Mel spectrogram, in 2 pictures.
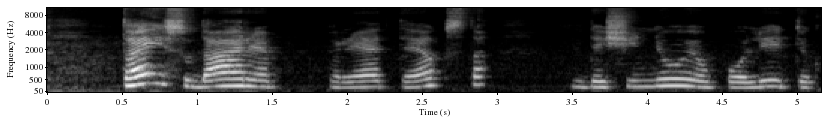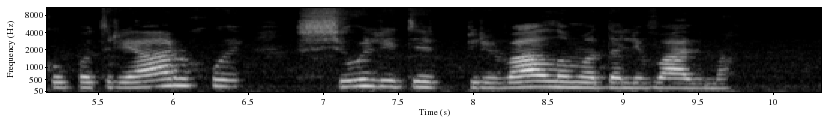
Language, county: Lithuanian, Vilnius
